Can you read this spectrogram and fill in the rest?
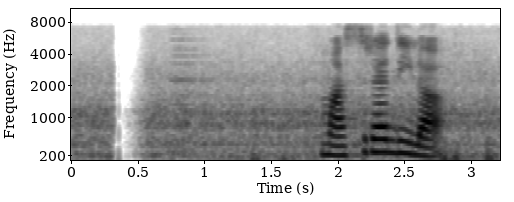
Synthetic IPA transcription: masɾɛnd̪ila

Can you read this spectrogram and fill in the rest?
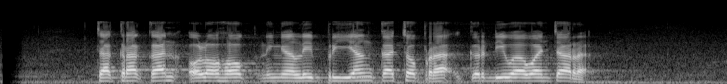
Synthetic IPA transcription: t͡ʃakɾakanɔlɔɦɔk̚niŋalipɾiaŋkat͡ʃɔpɾakɨrdiwawaɲt͡ʃaɾa̰

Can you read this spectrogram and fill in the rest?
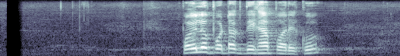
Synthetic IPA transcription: pʌjlopʌʈʌkd̪ekʰapʌɾeko

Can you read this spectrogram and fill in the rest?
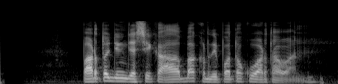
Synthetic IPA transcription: part̪ɔd͡ʒəŋd͡ʒasikaːlbakərdipɔt̪ɔkuwart̪awa̰n

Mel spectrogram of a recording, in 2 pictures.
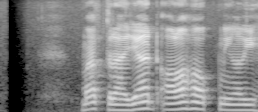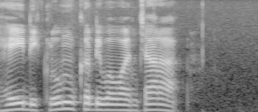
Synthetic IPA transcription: mat̪̚ɾajadɔlɔɦɔk̚nialiɦeidiklumkɨrdiwawaɲt͡ʃaɾa

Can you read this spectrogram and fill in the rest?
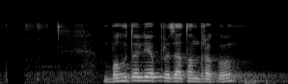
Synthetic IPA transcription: bʌɦud̪ʌlijʌprʌd͡zat̪ʌnt̪rʌko

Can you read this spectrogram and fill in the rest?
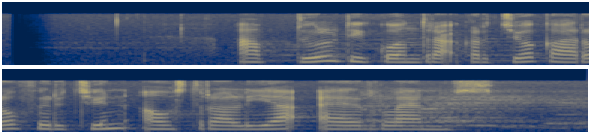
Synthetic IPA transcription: ʔab̚d̪̥ʊld̪̥i̤kɔnt̪ɾa̰ʔkərd̥ʒ̥ɔ̤kaɾofir̥ʒ̥ɪnaust̪ɾaliaʔarlɛns

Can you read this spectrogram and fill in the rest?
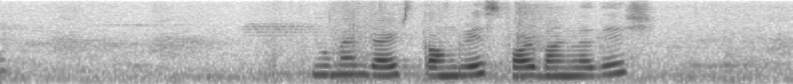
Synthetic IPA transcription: hjumenɾajʈskɔŋɡɾesfʰɔɾbaŋlad̪es

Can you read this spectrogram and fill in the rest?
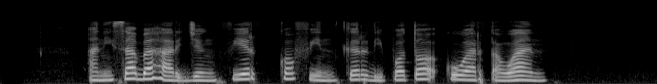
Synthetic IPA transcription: ʔanisabaɦard͡ʒɨŋfirkɔfinkɨrdipɔt̪ɔkuwart̪awan

